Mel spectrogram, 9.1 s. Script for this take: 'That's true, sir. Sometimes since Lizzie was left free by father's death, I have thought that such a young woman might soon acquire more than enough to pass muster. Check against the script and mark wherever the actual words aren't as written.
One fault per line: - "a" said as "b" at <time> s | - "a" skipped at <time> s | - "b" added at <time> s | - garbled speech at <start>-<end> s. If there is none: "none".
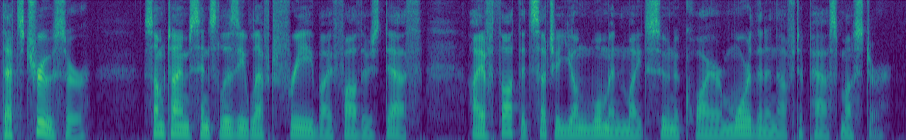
- "was" skipped at 2.5 s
